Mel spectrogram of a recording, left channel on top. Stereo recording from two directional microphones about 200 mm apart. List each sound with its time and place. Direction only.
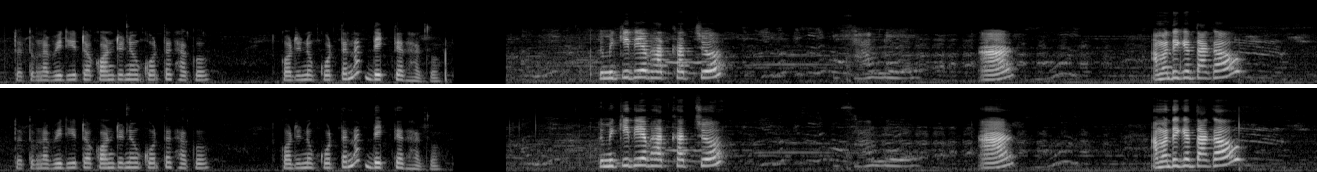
0.1 s speech: 5° right (ahead or behind)
6.0 s speech: 20° right (ahead or behind)
9.7 s speech: 20° right (ahead or behind)
11.4 s a woman's voice: 20° right (ahead or behind)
